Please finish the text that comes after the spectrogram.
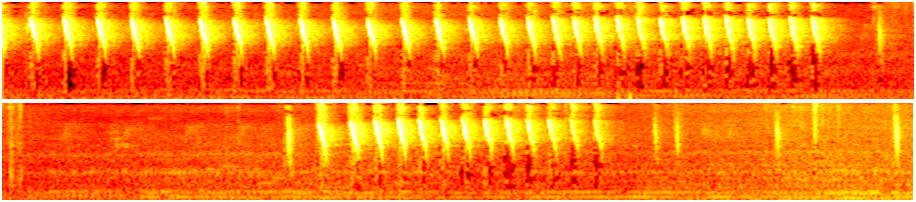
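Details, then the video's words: Rough-voiced Bar-winged prinia singing. Quick, high, metallic chips run for about four seconds, fading slightly. After a quiet gap a shorter burst follows, then scattered single notes. "Ciblek Sawah Gacor Suara Kasar Mantab Untuk Masteran"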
